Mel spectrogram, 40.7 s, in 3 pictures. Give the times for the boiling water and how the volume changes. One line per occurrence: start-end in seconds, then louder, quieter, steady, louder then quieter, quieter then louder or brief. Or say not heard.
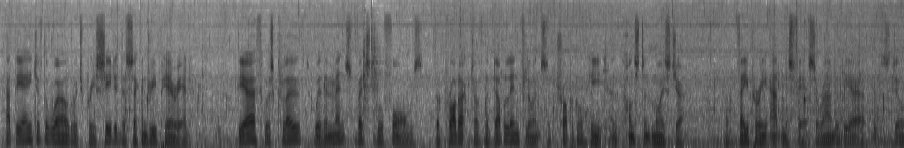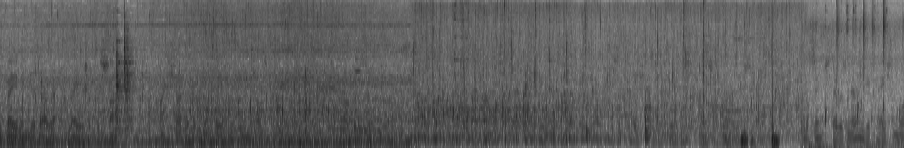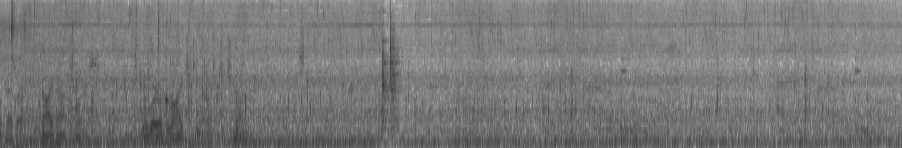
0.0-40.6 louder then quieter.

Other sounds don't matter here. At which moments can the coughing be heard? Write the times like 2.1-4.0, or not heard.
24.4-25.3.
